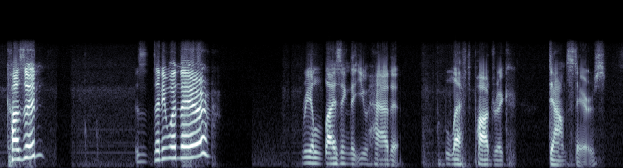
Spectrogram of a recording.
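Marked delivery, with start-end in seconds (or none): 0.2-3.2 high, loud, muffled calling out. Narrator voices someone calling up from downstairs: muffled Podrick voice from downstairs. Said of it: "a muffled voice coming from downstairs".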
